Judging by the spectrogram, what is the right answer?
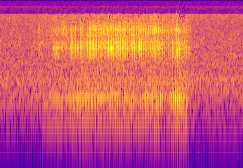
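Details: Snoring: a single drawn-out rattling breath with a buzzy, nasal quality, rising then cutting off.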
